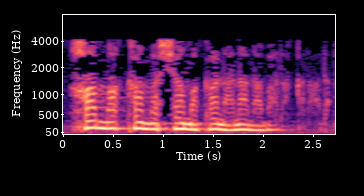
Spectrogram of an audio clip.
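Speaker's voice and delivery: soft, quick flow of tongues; speaking in tongues. Shown as a demonstration. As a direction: let syllables pour out softly, unplanned. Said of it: "私の中から新しい言葉が出てきたんです". (静かに流れ出る異言)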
